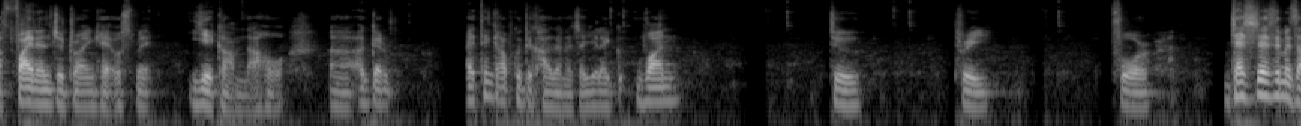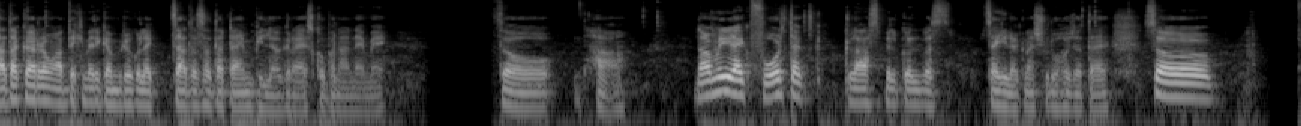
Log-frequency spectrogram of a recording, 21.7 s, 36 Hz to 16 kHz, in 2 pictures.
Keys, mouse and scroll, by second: 0.3 shift+z, 3.7 middle click, 5.4 click, 16.6 click, 17.5 4, 20.4 click.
